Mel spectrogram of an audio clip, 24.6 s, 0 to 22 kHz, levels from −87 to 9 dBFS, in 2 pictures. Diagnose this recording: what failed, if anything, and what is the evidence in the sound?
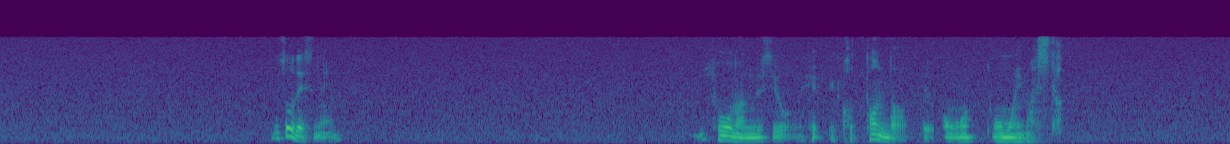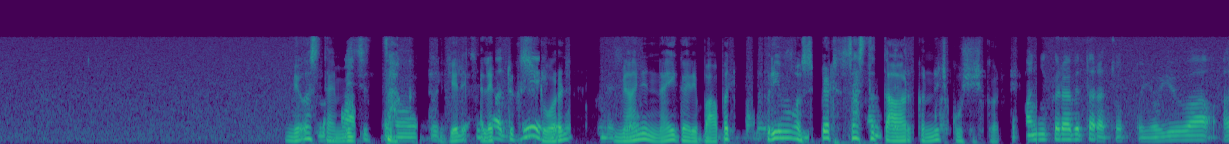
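Speech suppressed in double talk at 15.5–18.77 s, 20.29–21.85 s and 22.4–22.74 s: the speech dips by up to about 40 dB. This is likely the call's echo canceller turning down both talkers during overlap.

Echo leak at 16.58–16.63 s, 19.5–19.97 s and 21.43–22.46 s: a copy delayed about 290 ms, about 15–30 dB below the speech, likely loudspeaker pickup that the echo canceller missed.

Background gated by the echo canceller at 18.77–19.35 s: room sound drops about 40 dB while the canceller clamps the microphone, then returns.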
